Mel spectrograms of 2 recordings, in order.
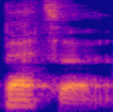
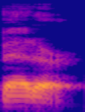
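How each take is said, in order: First: The T in the middle is crisp. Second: The T in the middle is soft. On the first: The speaker calls it right. "say that one like better" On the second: The speaker calls it wrong. "she said better"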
